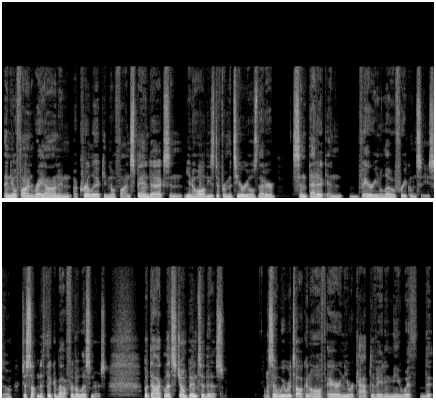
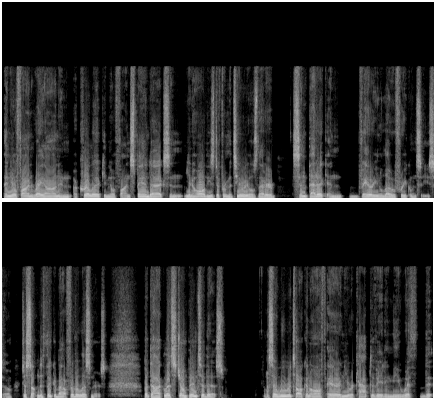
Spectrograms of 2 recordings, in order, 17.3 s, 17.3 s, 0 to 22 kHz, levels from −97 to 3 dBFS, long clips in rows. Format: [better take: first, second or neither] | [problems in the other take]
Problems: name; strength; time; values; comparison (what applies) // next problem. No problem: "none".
first | distortion; slight; 10 dB below the speech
